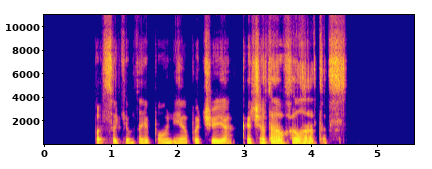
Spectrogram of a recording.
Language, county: Lithuanian, Vilnius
